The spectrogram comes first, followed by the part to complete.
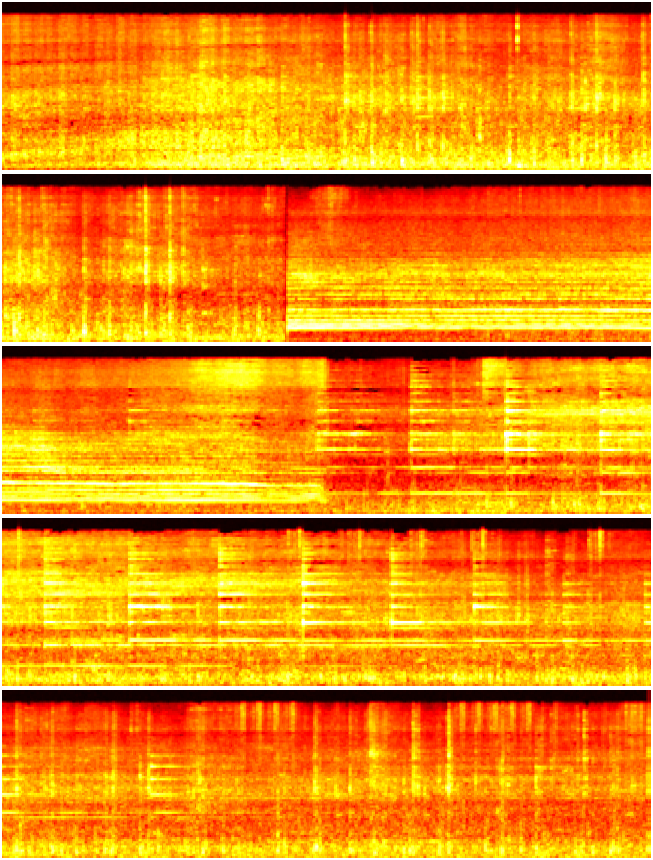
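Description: Steam-hauled passenger train rolling past, a steady rumble and clatter of wheels on rail. About nine seconds in, a steam locomotive whistle blows one long blast of about seven seconds; after it the rumble of the passing coaches returns with short high-pitched squeals.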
